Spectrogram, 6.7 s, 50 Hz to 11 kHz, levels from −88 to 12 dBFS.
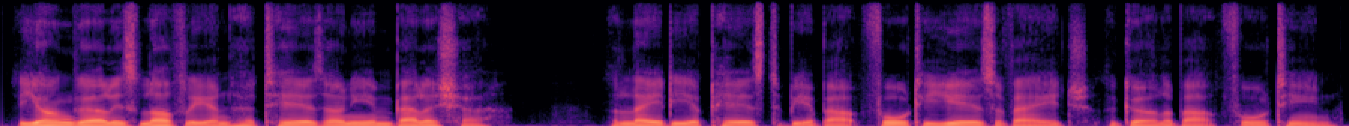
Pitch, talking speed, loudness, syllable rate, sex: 115 Hz, 220 wpm, -18 LUFS, 6.2 syllables/s, male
